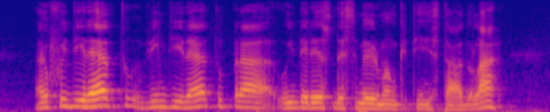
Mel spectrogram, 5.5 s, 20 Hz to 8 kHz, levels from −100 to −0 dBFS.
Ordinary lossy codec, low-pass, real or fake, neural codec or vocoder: none; none; real; none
